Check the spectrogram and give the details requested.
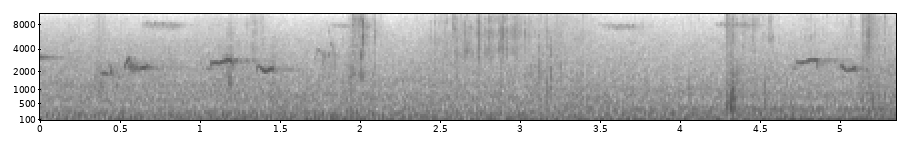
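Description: A small bird chirping in short calls several times over a steady low hum, with a few brief crunching clicks like footsteps on gravel.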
